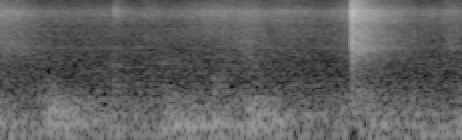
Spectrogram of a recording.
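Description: A single sharp, short click near the end, over quiet room tone.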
